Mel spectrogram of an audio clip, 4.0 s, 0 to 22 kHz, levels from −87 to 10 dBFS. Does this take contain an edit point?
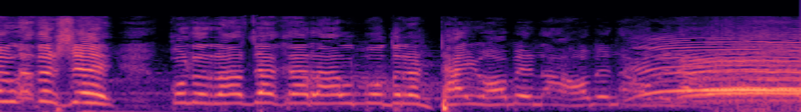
no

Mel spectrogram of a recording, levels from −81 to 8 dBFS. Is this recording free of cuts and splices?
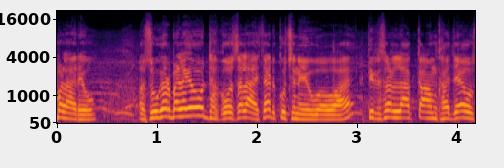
no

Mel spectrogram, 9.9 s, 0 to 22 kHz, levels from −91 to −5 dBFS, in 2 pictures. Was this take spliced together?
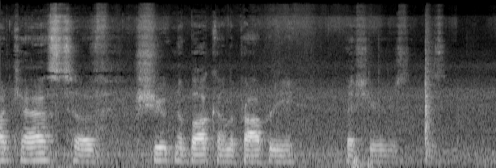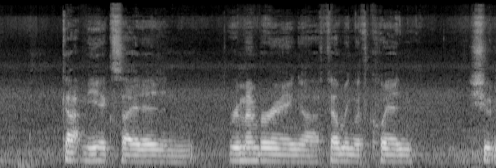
yes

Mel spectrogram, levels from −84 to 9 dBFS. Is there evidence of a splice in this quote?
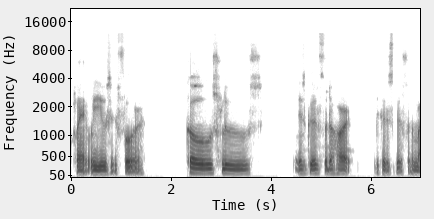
no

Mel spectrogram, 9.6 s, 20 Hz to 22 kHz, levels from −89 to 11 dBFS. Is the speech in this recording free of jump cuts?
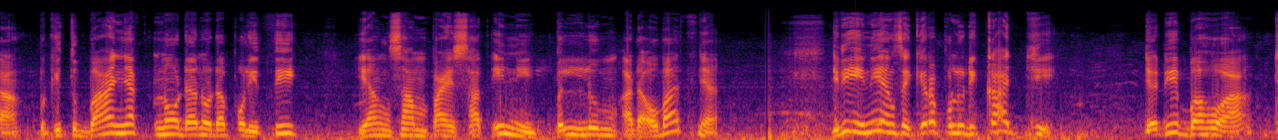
yes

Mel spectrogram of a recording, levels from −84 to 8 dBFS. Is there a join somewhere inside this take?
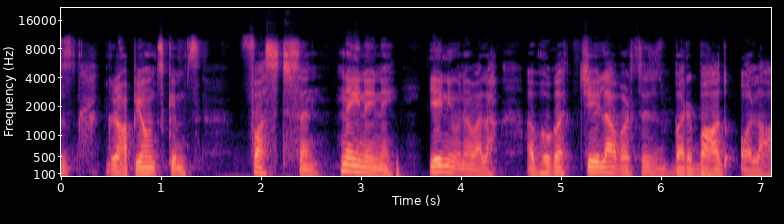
no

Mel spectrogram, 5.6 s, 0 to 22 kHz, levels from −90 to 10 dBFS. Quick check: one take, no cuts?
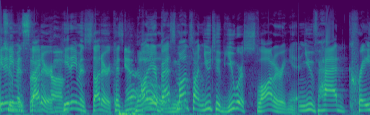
no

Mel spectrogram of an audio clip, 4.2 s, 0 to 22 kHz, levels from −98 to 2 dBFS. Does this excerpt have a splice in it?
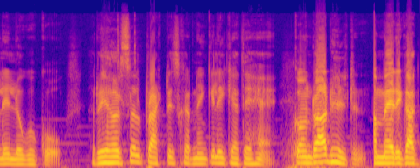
yes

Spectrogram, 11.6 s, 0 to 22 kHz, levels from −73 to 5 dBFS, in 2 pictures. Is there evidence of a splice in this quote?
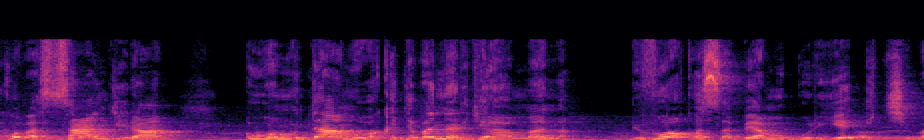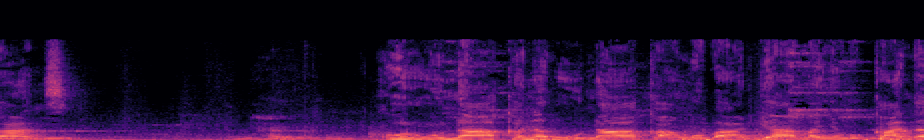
yes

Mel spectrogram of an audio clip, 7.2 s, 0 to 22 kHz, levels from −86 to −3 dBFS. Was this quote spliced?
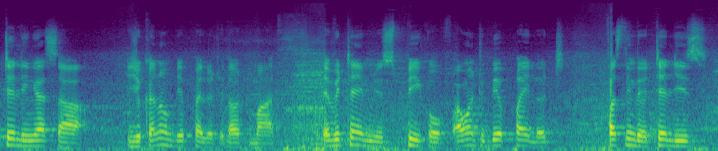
no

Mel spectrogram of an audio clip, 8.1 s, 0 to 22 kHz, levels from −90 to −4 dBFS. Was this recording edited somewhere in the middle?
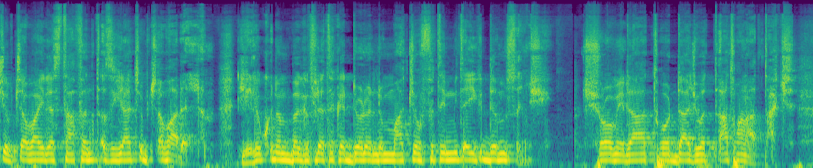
no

